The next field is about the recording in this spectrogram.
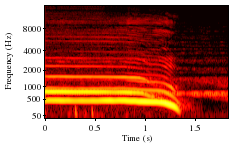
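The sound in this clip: A video game howler pod creature gives a sustained, tonal howl that holds steady and loud, then bends sharply downward in pitch and gives way to a quieter, lower lingering tone.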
